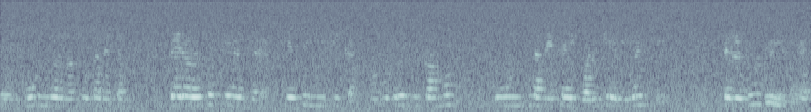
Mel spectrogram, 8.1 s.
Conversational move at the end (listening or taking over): listening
